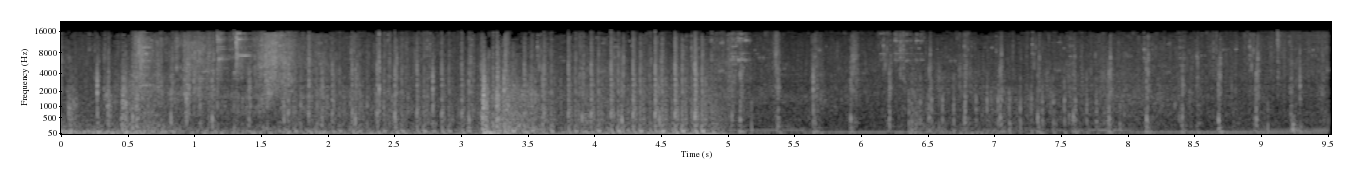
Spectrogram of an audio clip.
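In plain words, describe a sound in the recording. Footsteps run quickly over hard stone.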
